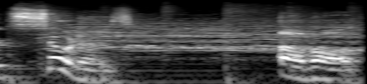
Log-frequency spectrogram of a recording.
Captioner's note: kids cheering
